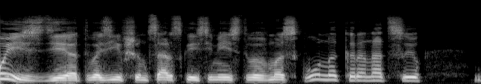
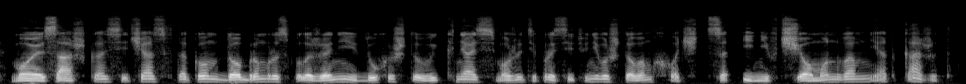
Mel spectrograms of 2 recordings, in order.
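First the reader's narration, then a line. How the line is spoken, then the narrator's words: Quiet speech. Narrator (Russian): тихонько сказала Горчакову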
